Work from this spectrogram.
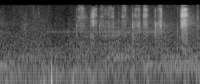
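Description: Marker or chalk writes on a board during a physics lecture on a cell's internal resistance, giving soft scratchy strokes in short bursts with a light knock, faint against room noise.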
